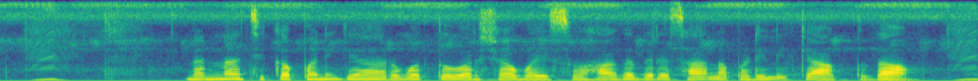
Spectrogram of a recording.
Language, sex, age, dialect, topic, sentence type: Kannada, female, 25-30, Coastal/Dakshin, banking, statement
